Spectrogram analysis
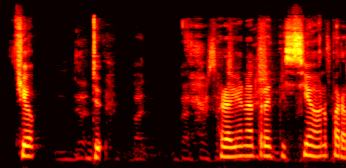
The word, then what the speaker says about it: skyob 'dod: Pero el segundo, por cierto, una prenasal fuerte tradicionalmente aquí. Repiten. En realidad es kyop-du.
